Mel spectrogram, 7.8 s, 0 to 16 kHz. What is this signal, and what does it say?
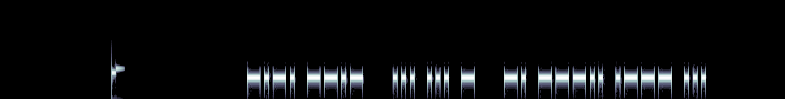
Morse code, heard as a keyed tone, about 28 wpm, 700 Hz. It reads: CQ SST N8JS
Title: K1USN SST QSO Practice - 28wpm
